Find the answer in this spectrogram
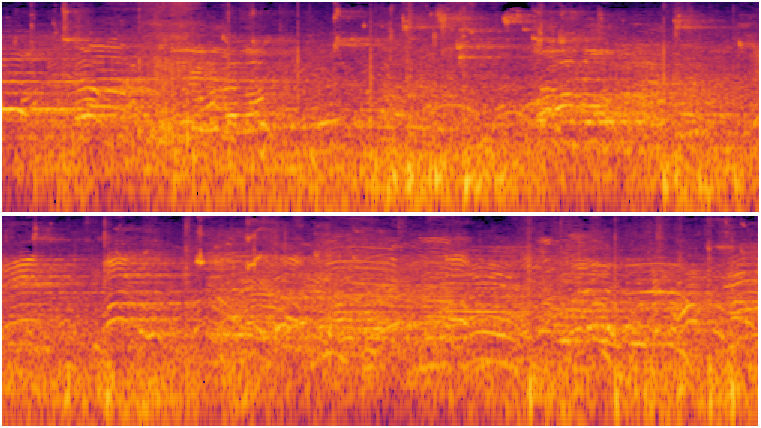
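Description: Live basketball game in a large arena: a ball being dribbled on the hardwood court amid the voices of players and spectators calling out, with the hall's echo.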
